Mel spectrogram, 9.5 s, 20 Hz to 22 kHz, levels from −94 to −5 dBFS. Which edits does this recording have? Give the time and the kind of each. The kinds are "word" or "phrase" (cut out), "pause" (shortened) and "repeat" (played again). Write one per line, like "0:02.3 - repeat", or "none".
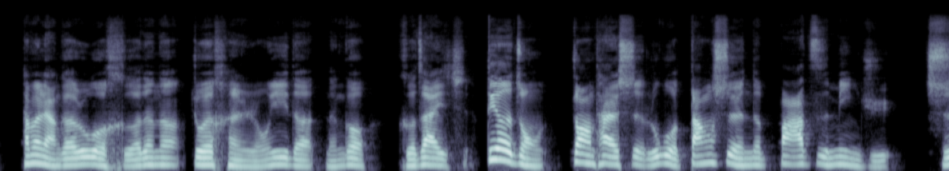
0:01.8 - pause
0:04.8 - pause

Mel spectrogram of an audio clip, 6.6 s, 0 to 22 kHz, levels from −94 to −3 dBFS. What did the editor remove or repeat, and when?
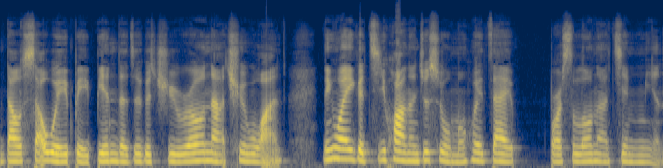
none

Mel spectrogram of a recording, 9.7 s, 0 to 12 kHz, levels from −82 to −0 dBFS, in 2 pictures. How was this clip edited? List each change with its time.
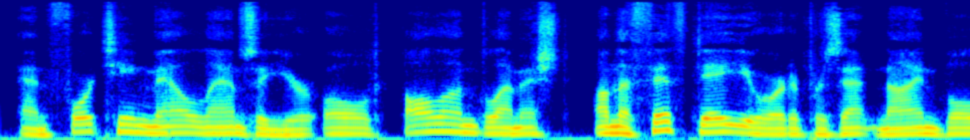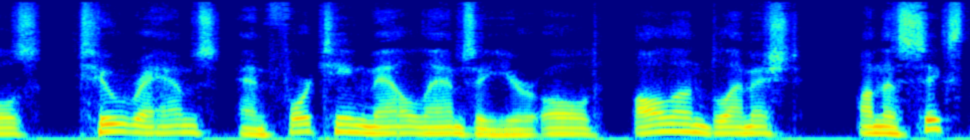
0:02.0 - pause
0:02.9 - pause
0:08.0 - pause

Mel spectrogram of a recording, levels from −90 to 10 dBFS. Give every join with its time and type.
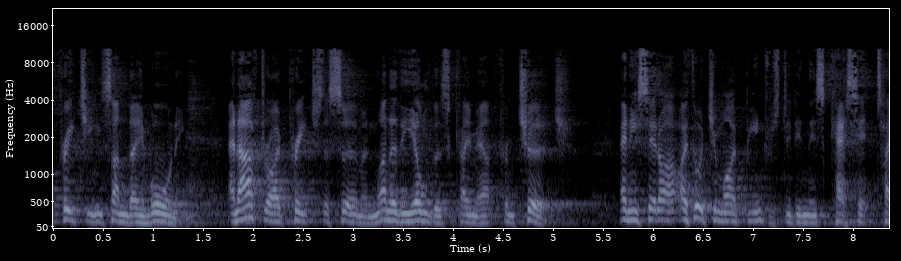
none

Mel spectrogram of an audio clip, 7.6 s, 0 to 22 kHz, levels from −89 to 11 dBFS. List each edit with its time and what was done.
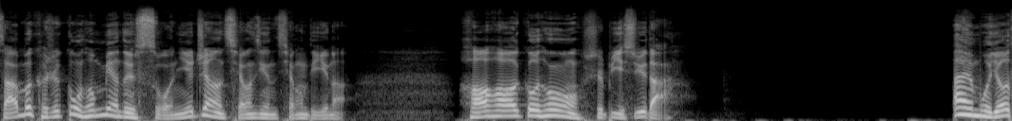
none

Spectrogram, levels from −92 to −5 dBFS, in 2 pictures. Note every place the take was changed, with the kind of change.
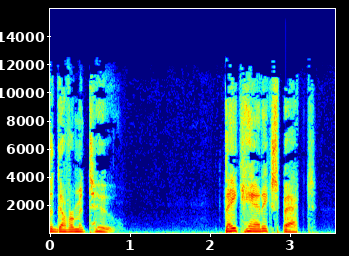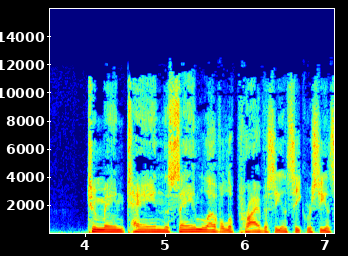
none

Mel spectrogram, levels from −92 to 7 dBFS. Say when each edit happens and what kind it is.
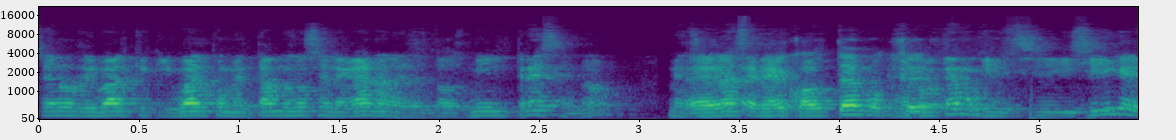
0:03.1 - pause

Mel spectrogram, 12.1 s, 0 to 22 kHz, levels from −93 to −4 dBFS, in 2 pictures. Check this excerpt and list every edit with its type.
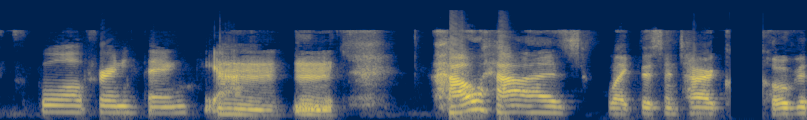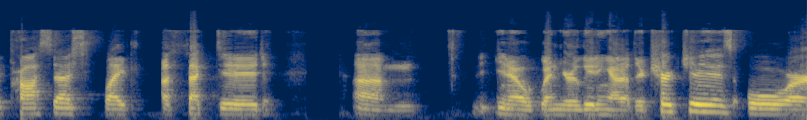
none

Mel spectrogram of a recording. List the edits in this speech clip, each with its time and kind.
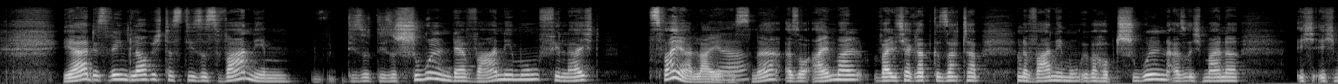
0:00.9 - word
0:06.2 - pause
0:10.2 - phrase

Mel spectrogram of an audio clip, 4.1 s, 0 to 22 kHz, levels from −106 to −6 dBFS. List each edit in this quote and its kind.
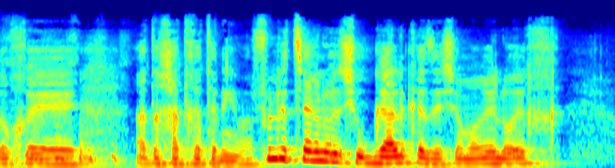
none

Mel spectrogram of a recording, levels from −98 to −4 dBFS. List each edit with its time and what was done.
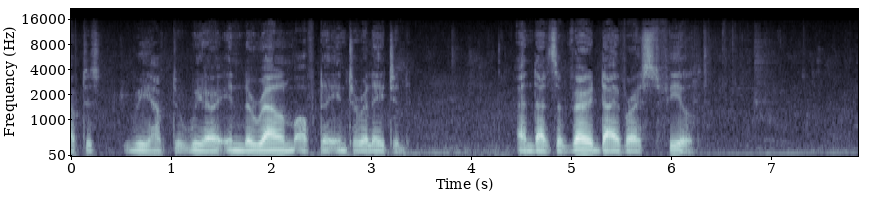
none

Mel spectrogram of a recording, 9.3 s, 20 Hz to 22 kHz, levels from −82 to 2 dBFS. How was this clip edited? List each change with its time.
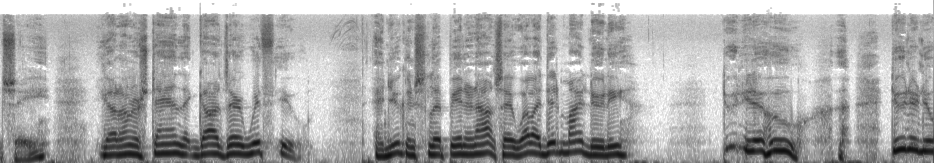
none

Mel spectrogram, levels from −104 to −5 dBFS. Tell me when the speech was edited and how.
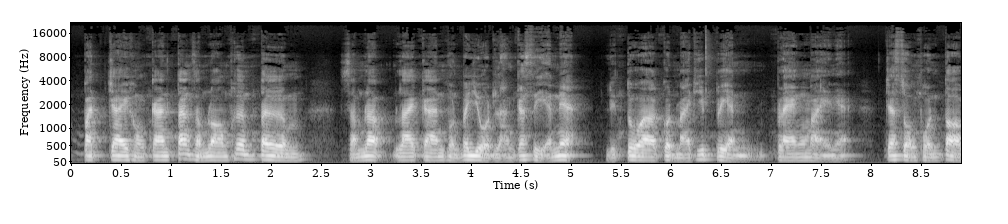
0:05.2 - pause

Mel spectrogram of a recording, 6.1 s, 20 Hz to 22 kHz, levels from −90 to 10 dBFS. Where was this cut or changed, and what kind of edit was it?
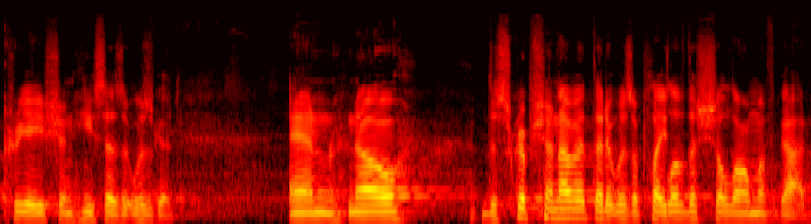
0:01.1 - word
0:02.6 - word
0:03.6 - word
0:05.0 - word

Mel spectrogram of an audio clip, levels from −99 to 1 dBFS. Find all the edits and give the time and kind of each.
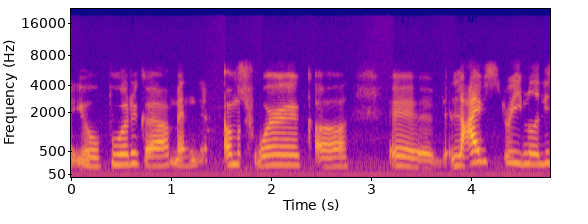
0:01.7 - phrase

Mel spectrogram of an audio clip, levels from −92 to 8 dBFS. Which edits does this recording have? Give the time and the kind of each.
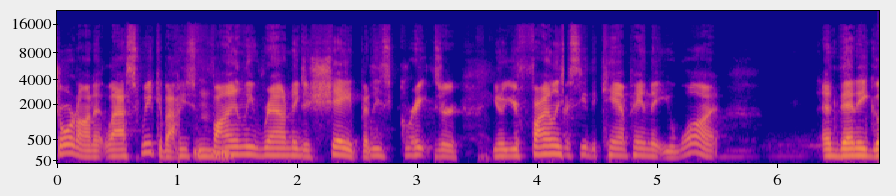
0:01.0 - word
0:02.0 - word
0:02.6 - word
0:03.2 - word
0:04.2 - word

